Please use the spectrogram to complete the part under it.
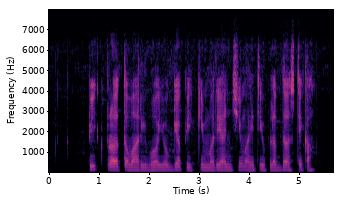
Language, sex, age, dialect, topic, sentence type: Marathi, male, 18-24, Northern Konkan, agriculture, question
